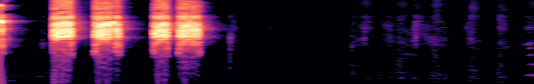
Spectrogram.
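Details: Harsh, rasping call of a black francolin: four loud grating notes in two close pairs, followed by a quieter stretch with faint murmuring.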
